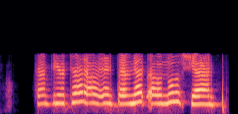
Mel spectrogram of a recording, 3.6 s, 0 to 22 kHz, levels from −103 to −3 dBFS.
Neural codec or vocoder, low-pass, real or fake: codec, 16 kHz in and 24 kHz out, 0.6 kbps, FireRedTTS-2 codec; 3.6 kHz; fake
